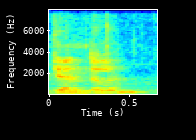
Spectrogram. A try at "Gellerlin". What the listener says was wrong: Two more L's than you think.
